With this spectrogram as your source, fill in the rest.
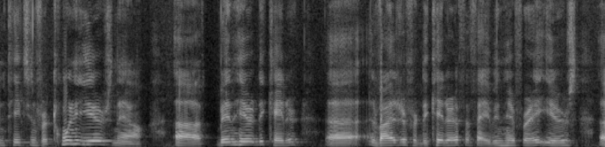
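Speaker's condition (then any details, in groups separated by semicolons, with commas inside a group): Cerebral palsy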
